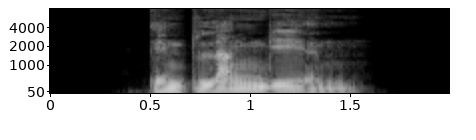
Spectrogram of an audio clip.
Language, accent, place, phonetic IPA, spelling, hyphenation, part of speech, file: German, Germany, Berlin, [ɛntˈlaŋˌɡeːən], entlanggehen, ent‧lang‧ge‧hen, verb, De-entlanggehen.ogg
- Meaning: to walk along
